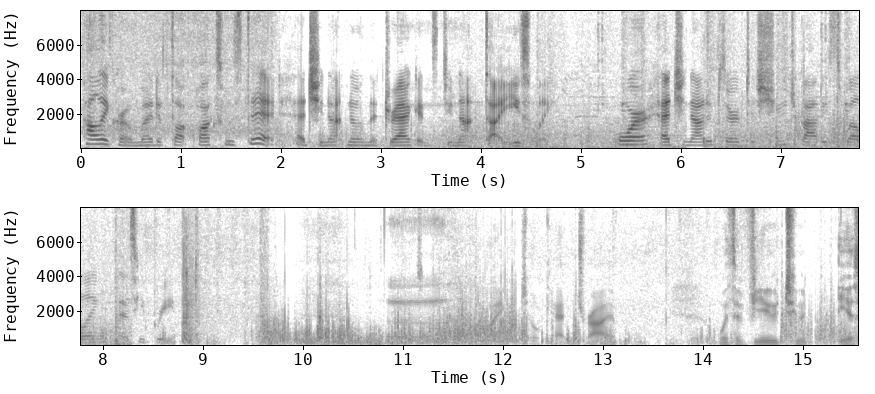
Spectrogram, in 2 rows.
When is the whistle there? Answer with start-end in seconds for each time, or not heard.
not heard.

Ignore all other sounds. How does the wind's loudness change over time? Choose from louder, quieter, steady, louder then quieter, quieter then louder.
louder then quieter.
